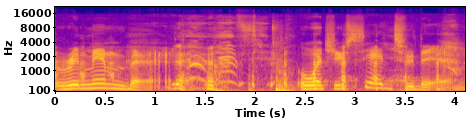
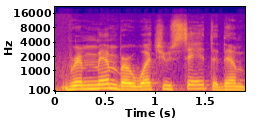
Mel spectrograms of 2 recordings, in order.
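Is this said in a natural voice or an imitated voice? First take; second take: imitated; natural. First: It is spoken in an imitation of someone's voice. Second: It is spoken in the speaker's normal voice.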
